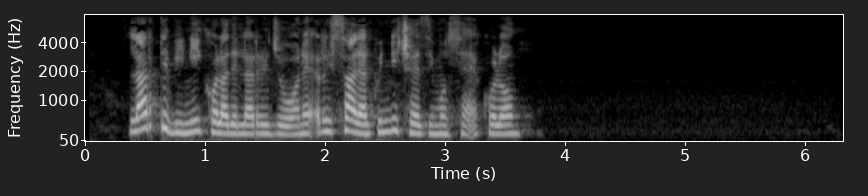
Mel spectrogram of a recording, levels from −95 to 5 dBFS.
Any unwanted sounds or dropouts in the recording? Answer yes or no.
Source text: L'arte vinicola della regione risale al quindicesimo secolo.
no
